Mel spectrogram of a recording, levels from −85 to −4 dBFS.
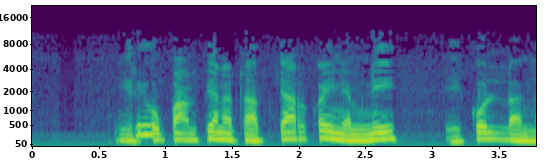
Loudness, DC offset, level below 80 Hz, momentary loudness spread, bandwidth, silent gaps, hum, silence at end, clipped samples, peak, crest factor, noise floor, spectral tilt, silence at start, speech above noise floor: -19 LUFS; under 0.1%; -46 dBFS; 12 LU; 10 kHz; none; none; 0 s; under 0.1%; -6 dBFS; 14 dB; -46 dBFS; -7.5 dB/octave; 0.6 s; 28 dB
